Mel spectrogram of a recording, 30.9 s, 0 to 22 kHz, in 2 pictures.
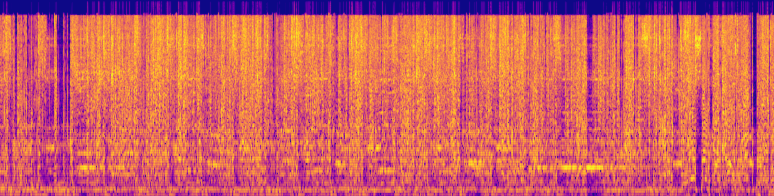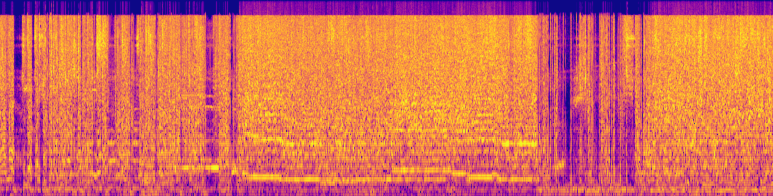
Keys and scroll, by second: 0.0 Up, 0.1 Up, 0.3 Up, 0.4 Up, 0.6 Up, 0.9 Up, 1.0 Return, 26.1 Page_Down.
